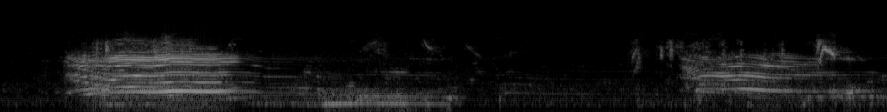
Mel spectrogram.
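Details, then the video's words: Berrea of red deer in the Doñana marshland, Spain: a rutting male roars to claim territory, a long loud harmonic bellow followed by a lower groaning tail, then a second shorter roar after a pause. "BERREA EN ESTADO PURO"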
